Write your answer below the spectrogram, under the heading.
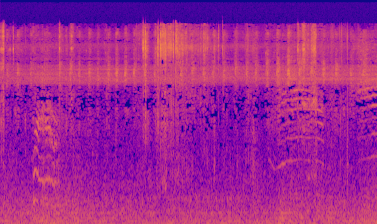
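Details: Stray cats, a mother and her kitten, trying to survive on the street: two short, faint meows, one near the start and one rising later, over steady traffic-like background noise.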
